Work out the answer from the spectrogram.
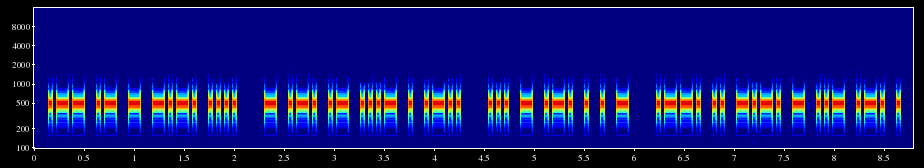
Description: Morse code, heard as a keyed tone, about 30 wpm, 500 Hz. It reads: WATCH TRAVEL STREET PICTURE
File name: 632 Words 30WPM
